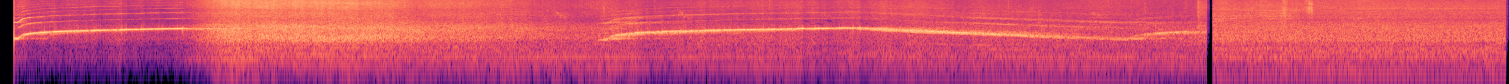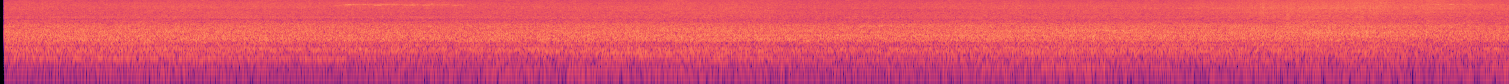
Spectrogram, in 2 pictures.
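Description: An emergency-vehicle siren wailing, rising and falling twice, with a loud rushing noise between the two wails and a short yelp as the second one ends. Then a steady hum of idling engines and street traffic for the rest of the time.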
